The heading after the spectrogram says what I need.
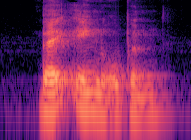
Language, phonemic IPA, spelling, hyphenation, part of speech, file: Dutch, /bɛi̯ˈeːnrupə(n)/, bijeenroepen, bij‧een‧roe‧pen, verb, Nl-bijeenroepen.ogg
- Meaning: to call together (for a meeting)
